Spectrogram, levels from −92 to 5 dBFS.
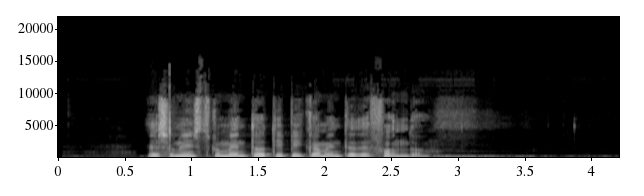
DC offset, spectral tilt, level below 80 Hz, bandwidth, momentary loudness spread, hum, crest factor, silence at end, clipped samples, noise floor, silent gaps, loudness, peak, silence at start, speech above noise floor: under 0.1%; -4.5 dB/octave; -56 dBFS; 14.5 kHz; 13 LU; none; 20 dB; 1.1 s; under 0.1%; -70 dBFS; none; -29 LUFS; -12 dBFS; 0.65 s; 41 dB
